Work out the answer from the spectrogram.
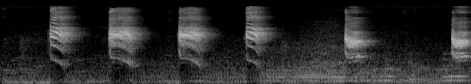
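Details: Long-tailed shrike making a strange call: loud, rasping, descending squawks repeated roughly every two-thirds of a second, six harsh notes separated by brief quiet gaps.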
